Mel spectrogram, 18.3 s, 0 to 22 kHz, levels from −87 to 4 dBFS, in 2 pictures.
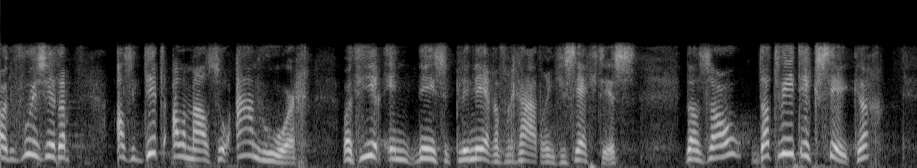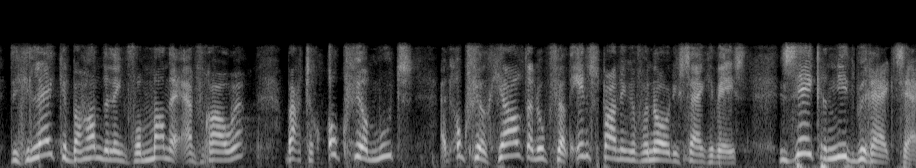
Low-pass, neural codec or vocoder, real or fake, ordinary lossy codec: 7.2 kHz; none; real; Opus, 16 kbps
